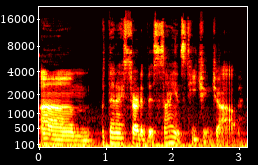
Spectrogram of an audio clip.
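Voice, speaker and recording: Guy doing story time, dramatic delivery, takes it slow, some background noise. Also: fairly low pitch, creaky. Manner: theatrical, acts out dialogue excitedly. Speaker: camp storyteller and science educator. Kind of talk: animated personal storytelling.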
